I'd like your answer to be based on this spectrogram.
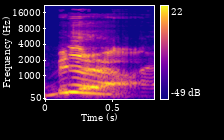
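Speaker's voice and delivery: high, loud mock retching noise; imitated barf. Tony being sick in the bathroom, imitated barf. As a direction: make a cartoonish throw-up noise. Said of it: "like, initial barf".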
